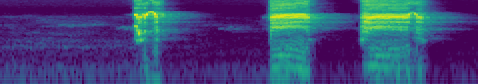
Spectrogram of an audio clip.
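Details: Black francolin (kala teetar), a pure Gangas Nasal bird of the 'chakri wala' type: three loud, harsh, rasping bursts, a short one followed by two longer ones, each about half a second apart, against silence.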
